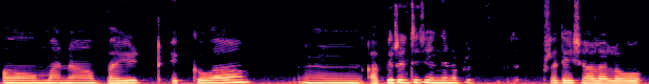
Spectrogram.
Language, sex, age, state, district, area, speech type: Telugu, female, 18-30, Telangana, Medak, rural, spontaneous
